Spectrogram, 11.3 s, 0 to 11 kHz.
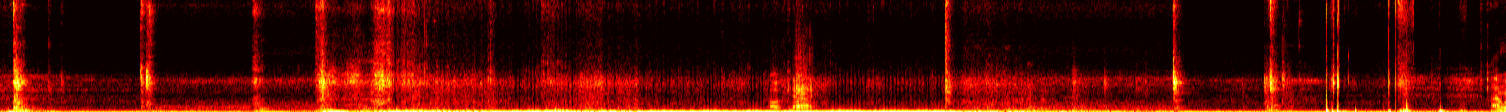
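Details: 1963 Chevy C30 V8 at idle after replacing a blown exhaust collector gasket: a steady, deep, even burble with no ticking or puffing at the manifold joint; the leak is fixed.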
